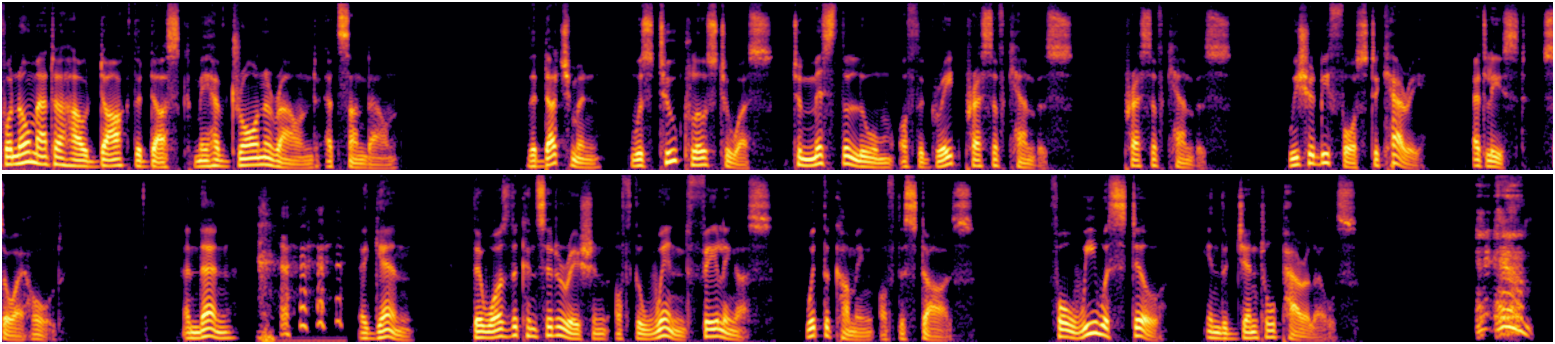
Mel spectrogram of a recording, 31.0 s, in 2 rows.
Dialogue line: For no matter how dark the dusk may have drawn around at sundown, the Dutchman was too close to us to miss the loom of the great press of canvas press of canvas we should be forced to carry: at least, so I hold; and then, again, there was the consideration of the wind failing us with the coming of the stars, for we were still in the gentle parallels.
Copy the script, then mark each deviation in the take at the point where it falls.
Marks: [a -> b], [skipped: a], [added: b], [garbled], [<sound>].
For no matter how dark the dusk may have drawn around at sundown, the Dutchman was too close to us to miss the loom of the great press of canvas press of canvas we should be forced to carry: at least, so I hold; and then, [laugh] again, there was the consideration of the wind failing us with the coming of the stars, for we were still in the gentle parallels. [throat clearing]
